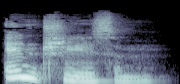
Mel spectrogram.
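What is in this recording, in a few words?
"entryism", English, British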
